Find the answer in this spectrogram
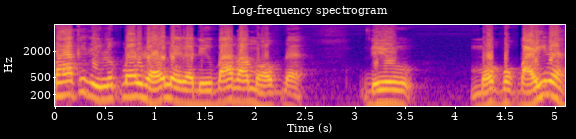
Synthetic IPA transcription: ɓaː˧kaː˨˦jɗi˨˩əwlə˨˩t̚maː˧ŋzə̰ː˧˨na˨˩jlaː˨˩ɗi˨˩əwɓaː˧ɓaː˧mo˨˩t̚naː˨˩ | ɗi˨˩əw | mo˨˩t̚mo˨˩t̚ɓa˧˩jnaː˨˩

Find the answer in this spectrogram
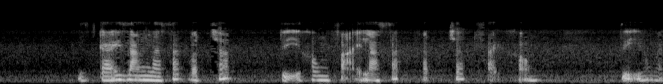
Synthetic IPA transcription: kaː˨˦jza˧ŋlaː˨˩sa˦˥k̚və˨˩t̚t͡ɕə˦˥t̚ | t̪wḭ˧˨xə˧wŋ͡mfa̰ː˧˩jlaː˨˩sa˦˥k̚və˨˩t̚t͡ɕə˦˥t̚faː˧˩jxə˧wŋ͡m | t̪wḭ˧˨hə˧w

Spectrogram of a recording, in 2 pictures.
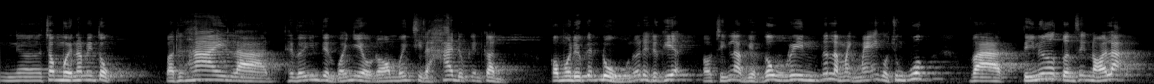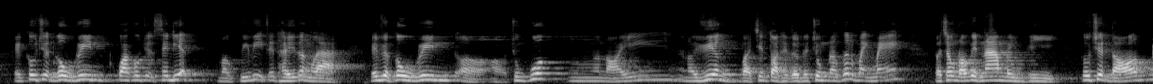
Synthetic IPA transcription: t͡ɕɔ˧wŋ͡mmɨ˨˩jna˧mli˧nt̪ʊ˨˩k͡p̚ | vaː˨˩t̪ʰɦaː˧jlaː˨˩t̪ʰe˨˦jzəː˨˦ʔi˧nt̪i˧˩ənkwaː˨˦ɲi˨˩əwɗɔ˨˦məː˨˦jt͡ɕi˧˩laː˨˩haː˧jɗi˨˩əwkḭ˧˨ənkə˧˩n | kɔ˨˦mɔ˨˩ɗi˨˩əwkḭ˧˨ənɗu˧˩nɨ̰˧˥ɗe˧˩t̪ɨ˨˩k̚hḭ˧˨ənɗɔ˨˦t͡ɕï˨˦ŋ̟laː˨˩vi˨˩ək̚ɣə˧wzi˧nzə˦˥t̚laː˨˩ma̰˧˨jŋ̟mɛ̰˧˥ku˧˩ə˩t͡ɕʊ˧ŋ͡mku˦˥ək̚ | vaː˨˩t̪i˨˦nɨ̰˧˥əkwə˨˦nsɛ̰˧˥nɔ˨˦jla̰ː˧˨j | kaː˨˦jkə˧wt͡ɕwḭ˧˨ənɣə˧˩wzi˧nkwaː˧kə˧wt͡ɕwḭ˧˨ənsɛ˧ɗḭ˧˨ənmaː˨˩kwi˨˦vḭ˧˨sɛ̰˧˥t̪ʰə˨˦jza˨˩ŋlaː˨˩kaː˨˦jvi˨˩ək̚ɣə˧wzi˧nʔəː˧˩ʔəː˧˩t͡ɕʊ˧ŋ͡mku˦˥ək̚nɔ˨˦jnɔ˨˦jzi˧əŋvaː˨˩t͡ɕe˧nt̪waː˨˩t̪ːzə˨˦nə˨˦t͡ɕʊ˧ŋ͡mɗaː˧ŋzə˦˥t̚lːa̰˧˨ŋ̟mɛ̰˧˥ | vaː˨˩t͡ɕɔ˧wŋ͡mɗɔ˨˦vi˨˩ət̚naː˧mːï˨˩ŋ̟t̪ʰi˨˩kə˧wt͡ɕwi˧˨ənɗɔ˨˦

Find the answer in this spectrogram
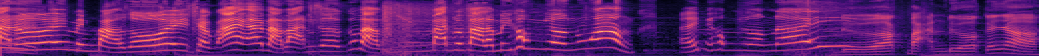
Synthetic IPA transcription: ɓa̰ː˧˨nʔəː˧jmï˨˩ŋ̟ɓaː˧˩wzo˨˩jt͡ɕa˨˩kʔaː˧jʔaː˧jɓaː˧˩wɓa̰ː˧˨nkə˨˩kɔ˨˦ɓaː˧˩wɓa̰ː˧˨nvəː˨˩ɓaː˧˩laː˨˩mï˨˩ŋ̟xə˧wŋ͡mɲɨ˨˩əŋɗʊ˨˦wŋ͡mhə˧wŋ͡m | ɗə˨˦jmï˨˩ŋ̟xə˧wŋ͡mɲɨ˨˩əŋɗə˨˧˦jɗɨ˨˩ək̚ɓa̰ː˧˨nɗɨ˨˩ək̚ːaː˨˦ɲaː˨˧˩

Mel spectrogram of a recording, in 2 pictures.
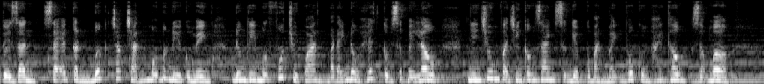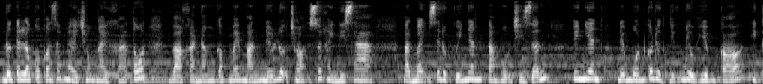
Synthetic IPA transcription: t̪wi˧˩jzə˧˩nsɛ̰˧˥kə˨˩nɓɨ˦˥ək̚t͡ɕa˦˥k̚t͡ɕa˨˦nmo̰˧˥jɓɨ˦˥ək̚ɗi˧˩ku˧˩əmï˨˩ŋ̟ | ɗɨ˨˩ŋvi˨˩mo˨˩t̚fu˦˥t̚t͡ɕu˧˩kwaː˧nmaː˨˩ɗa˨˦ŋ̟ɗo˧˩ɦe˦˥t̚kʊ˧ŋ͡msɨ˦˥k̚ɓe˨˦jlə˧w | ɲi˨˩nt͡ɕʊ˧ŋ͡mva̰ː˧˨nt͡ɕï˨˩ŋ̟kə˧wŋ͡mza˧jŋ̟sɨ̰˧˨ŋi˨˩əp̚ku˧˩əɓaː˧˩nmə̰˧˨jŋ̟vo˧kʊ˨˩ŋŋ͡mɦaː˧jt̪ʰə˧wŋ͡mzə̰˧˨wŋ͡mməː˧˩ | ɗɨ˨˩ŋt̪aː˧˨lə˧˩wku˧˩əkɔ˧nzaː˦˥p̚na˨˩jt͡ɕɔ˧wŋ͡mŋa˨˩jxaː˨˦t̪o˦˥t̚ | vaː˨˩xaː˧˩na˧ŋɣa˨˩p̚ma˧jma˨˦nːe˨˦wlɨ̰˧˨ət͡ɕɔ̰˧˨nswə˦˥t̚ha˨˩ŋ̟ɗi˧saː˧ | ɓaː˧˩nmə̰˧˨jŋ̟sɛ̰˧˥ɗɨ˨˩əkːwi˨˦ɲə˧nt̪aː˧˩mɦo̰˧˨jt͡ɕi˧˩zə̰˧˥n | t̪wi˧ɲi˧ənːe˨˦wmu˨˦ənkɔ˨˦ɗɨ˨˩ək̚ɲɨ̰˧˥ŋɗi˨˩əwɦi˨˦əmkɔ˨˦t̪ʰi˨˩

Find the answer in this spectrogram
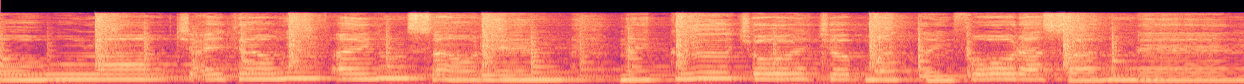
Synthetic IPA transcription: ʔə˨˧˩wlaː˧t͡ɕa̰˧˥˨jt̪ʰɛ˧wɲɨ̰˧˥ŋʔa˧˩jŋ̟saː˧˩wɗe˧mna˨˩jkɨ˧˥t͡ɕo˧˦jt͡ɕə˧p̚ma˨˩t̚t̪ʰa˨˩jŋ̟fo˨˦ɗaː˧˥sa˨˦ŋnɛ˧n

